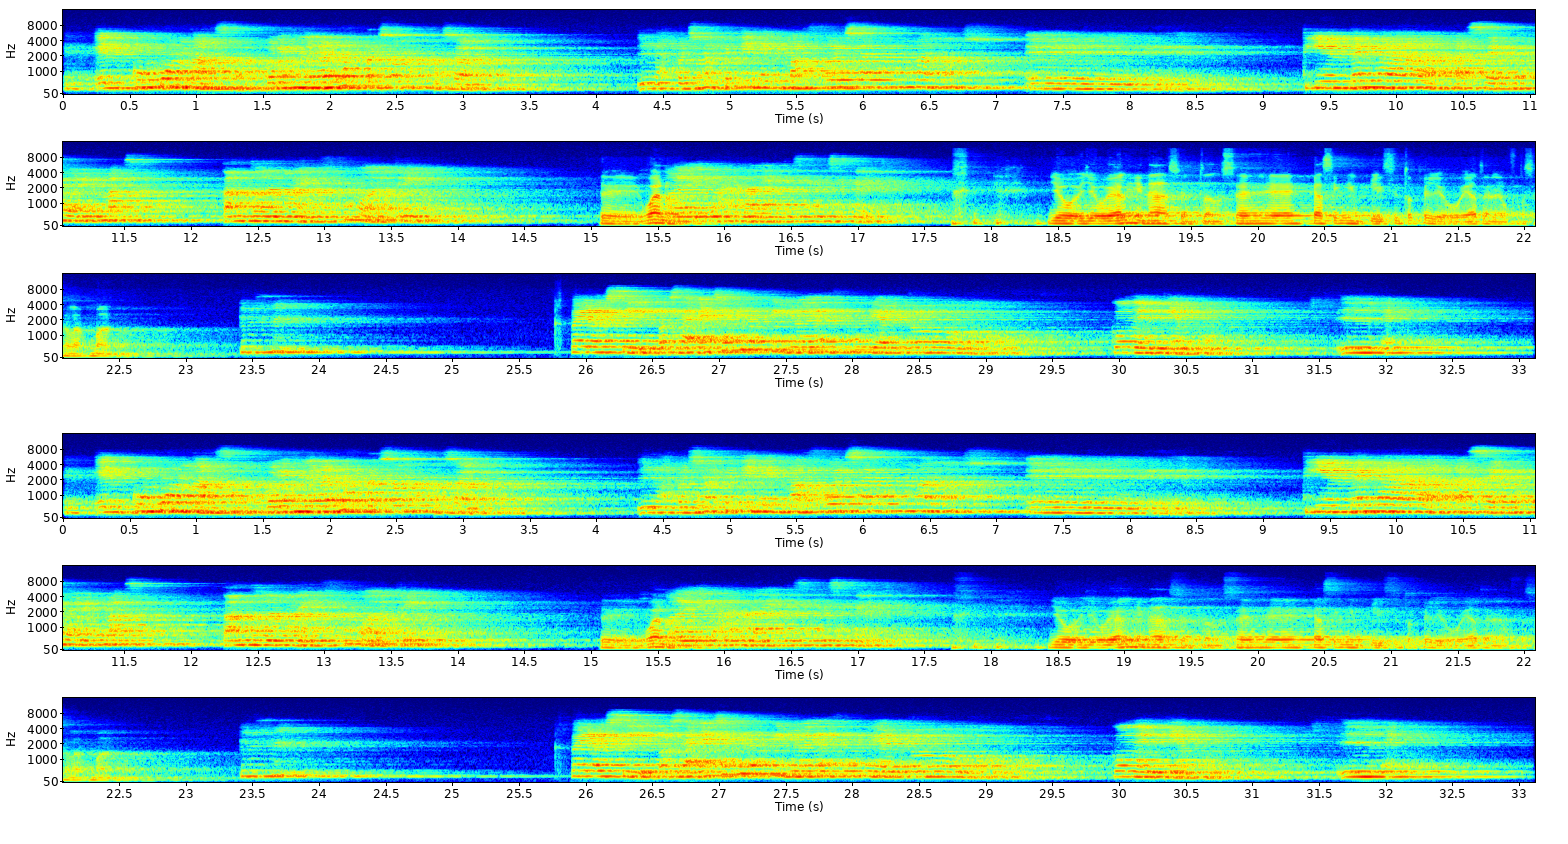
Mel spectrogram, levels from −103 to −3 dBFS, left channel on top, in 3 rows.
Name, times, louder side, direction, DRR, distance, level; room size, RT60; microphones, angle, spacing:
voice 1, 0.2-3.1 4.3-6.9 7.2-8.5 9.3-11.7 12.2-13.8 15.5-17.1 23.4-23.8 25.9-29.3 29.9-30.8 31.6-32.0, equal, 20° left, -7 dB, 1.4 m, -22 dB
voice 2, 15.1-15.7 17.7-22.6, left 3 dB, 75° left, 10 dB, 0.5 m, -24 dB
16.0 x 5.7 x 5.2 m, 2.7 s
head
